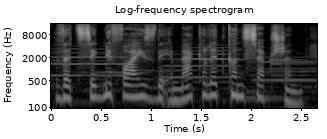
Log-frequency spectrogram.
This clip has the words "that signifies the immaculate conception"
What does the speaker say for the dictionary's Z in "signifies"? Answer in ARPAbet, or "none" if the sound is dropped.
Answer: Z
